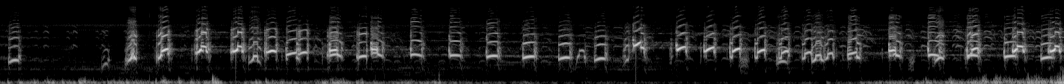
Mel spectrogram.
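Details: Flock of red-legged seriemas calling together in regional fields around the recordist: chorus of piercing yelps about three per second, starting after a brief quieter moment, low wind noise at the edges.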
